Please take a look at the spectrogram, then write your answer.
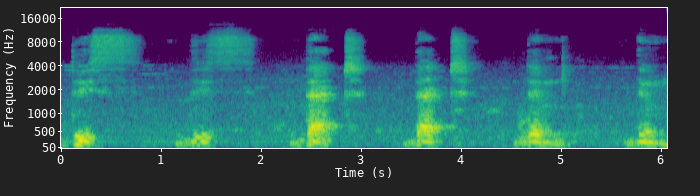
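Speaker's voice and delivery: দিস with a soft voiced th, near a Bengali দ; soft th sound. Shown as a demonstration. Teacher drilling দিস and দ্যাট for pupils, soft th. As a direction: lay the tongue soft for দ্যাট. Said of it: "দয়ের মতো উচ্চারণ আসবে".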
